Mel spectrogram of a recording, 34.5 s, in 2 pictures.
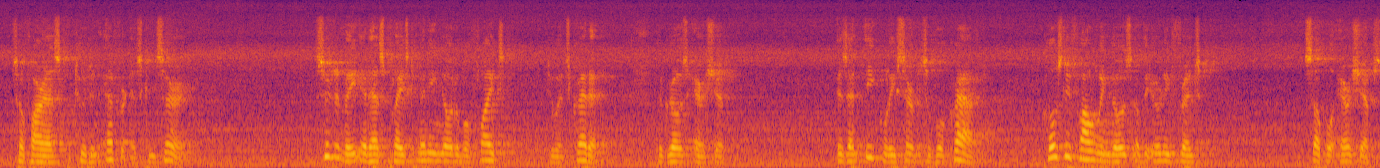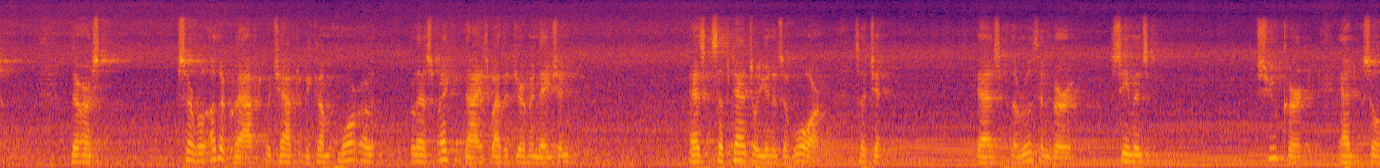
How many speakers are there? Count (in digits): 1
